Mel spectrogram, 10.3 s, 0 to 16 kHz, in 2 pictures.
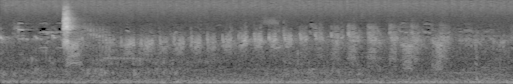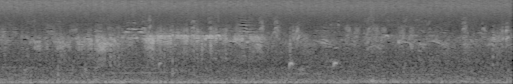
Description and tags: single bird cry. Shure WL183, Fel preamp, PCM M10 recorder. Recorded at the Donana marshes, S Spain
screeching, summer, nature, bird, field-recording, marshes, south-spain, donana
